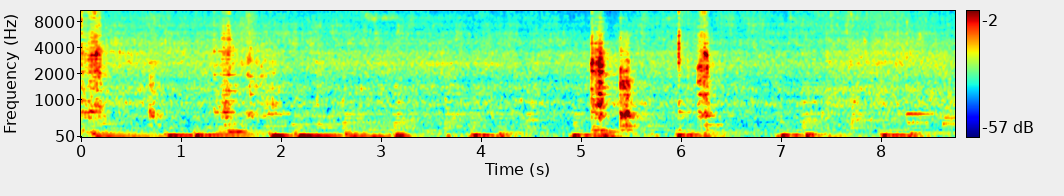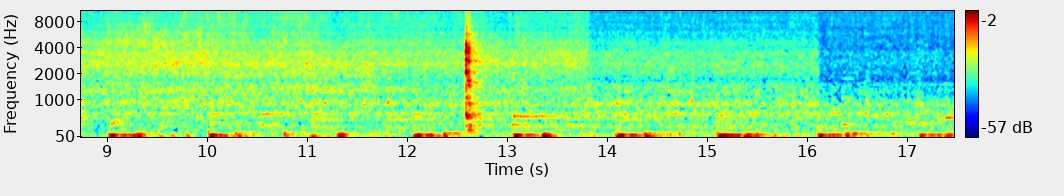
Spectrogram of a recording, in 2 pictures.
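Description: Chopped beef and bacon sizzling as they fry in a pot, with a few sharp knocks of a utensil stirring and scraping. The sizzle thins out near the end.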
